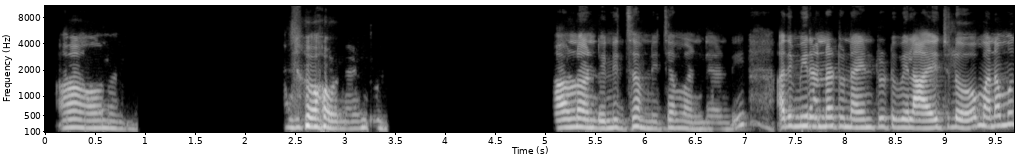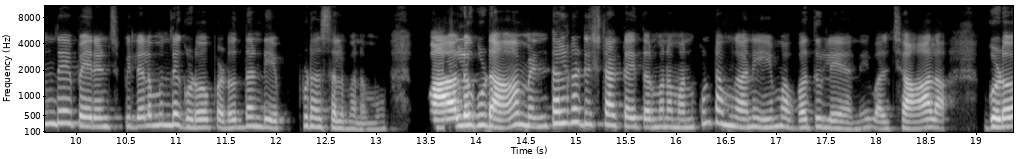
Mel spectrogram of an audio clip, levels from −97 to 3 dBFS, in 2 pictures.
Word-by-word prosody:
ఆ! 195 - -5 0.2
అవునండి. 185 -4 -5 1.8
అవునండి. 185 -2 -2 1.7
అవునండి. 205 -2 +2
నిజం. 205 +4 -2
నిజమండి 175 -2 -7
అండి. 165 +7 -12 0.4
అది 220 +3 +1
మీరన్నట్టు 235 -1 +1
9-12, 205 -1 -1
ఆ - - +5
ఏజ్‌లో, 210 0 -2 0.2
మన 235 0 +1
ముందే 300 +2 -1 0.2
పేరెంట్స్, 230 -1 -1
పిల్లల 235 +2 -3
ముందే 270 +1 0
గొడవ 205 -1 0
పడొద్దండి 205 +4 -3
ఎప్పుడసలు 210 -1 -5
మనము. 155 0 -12 0.5
వాళ్ళు 215 +5 +10
గూడా 265 -5 +5 0.3
మెంటల్‌గా 305 +8 0
డిస్ట్రాక్టయితారు. 260 -7 -2
మనం 220 -1 -5
అనుకుంటాం 305 +7 -4
గానీ, 215 +1 -2
ఏమవ్వదులే 205 -3 -4
అని. 170 +5 -13
వాళ్ళు 175 -1 -7
చాలా, 185 +2 +2 0.5
గొడవ 225 +1 +6
210 Hz, 100 wpm, -20 LUFS, 190-230 Hz, 1.8 s, వాళ్ళు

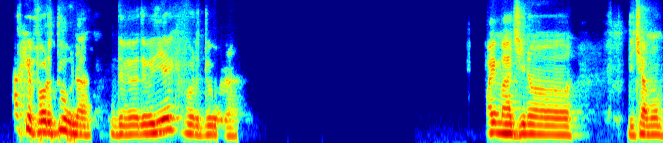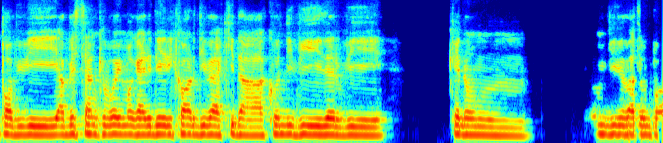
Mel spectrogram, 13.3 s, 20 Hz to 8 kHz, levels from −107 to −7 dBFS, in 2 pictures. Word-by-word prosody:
Ma 245 - -3
che 220 -4 +4
fortuna! 170 -4 +4 0.2
Dev 145 0 -2
devo 150 +2 +3
dire 195 +6 +6
che 210 - -10
fortuna! 135 -5 -3 2.5
Poi 165 - +3
immagino 145 -4 +2 0.5
diciamo 140 +1 +1
un 140 - -3
po' 145 +1 +1
vi 135 0 0
aveste 140 +2 -1
anche 145 0 -3
voi 145 +1 +1
magari 140 0 0
dei 145 +1 +1
ricordi 140 0 -1
vecchi 140 0 -1
da 130 -2 -2
condividervi, 135 -2 -1 0.6
che 145 - -2
non 135 -1 -1
mhmm, 125 -2 -6 0.6
non 145 -1 -2
vivevate 140 0 -1
un 135 - -2
po' 135 0 -5
140 Hz, 135 wpm, -23 LUFS, 135-145 Hz, 2.5 s, dire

